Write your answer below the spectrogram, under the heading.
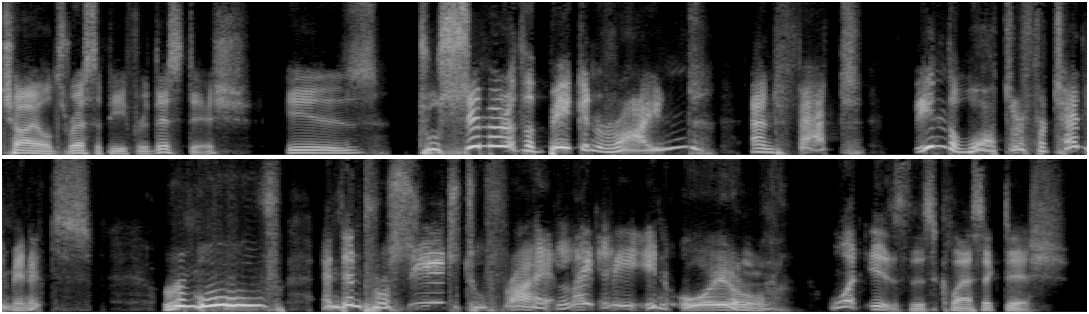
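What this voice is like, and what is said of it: Attempted Julia Child, sounds like Dame Edna. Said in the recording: “the Julia Child accent ... that's not even ... that was Dame Edna ... it's not Julia Child”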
